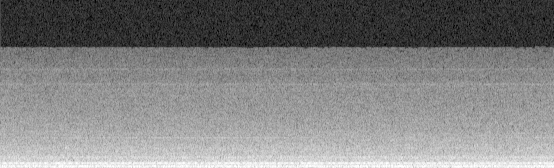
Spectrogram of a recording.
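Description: Steady faint hiss of room tone with a thin, even hum running under it; no distinct events.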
